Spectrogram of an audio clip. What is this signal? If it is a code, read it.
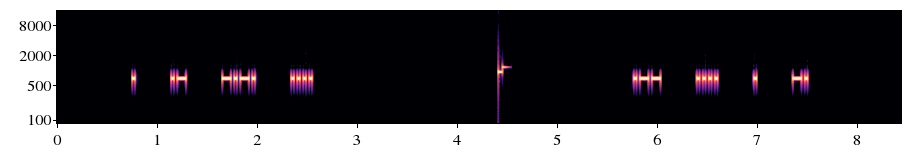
Morse code, heard as a keyed tone, about 40 wpm, spaced as for 19 wpm, 690 Hz. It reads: EACH WHEN
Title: 4x Character Spacing - Top 100 Words - 40wpm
